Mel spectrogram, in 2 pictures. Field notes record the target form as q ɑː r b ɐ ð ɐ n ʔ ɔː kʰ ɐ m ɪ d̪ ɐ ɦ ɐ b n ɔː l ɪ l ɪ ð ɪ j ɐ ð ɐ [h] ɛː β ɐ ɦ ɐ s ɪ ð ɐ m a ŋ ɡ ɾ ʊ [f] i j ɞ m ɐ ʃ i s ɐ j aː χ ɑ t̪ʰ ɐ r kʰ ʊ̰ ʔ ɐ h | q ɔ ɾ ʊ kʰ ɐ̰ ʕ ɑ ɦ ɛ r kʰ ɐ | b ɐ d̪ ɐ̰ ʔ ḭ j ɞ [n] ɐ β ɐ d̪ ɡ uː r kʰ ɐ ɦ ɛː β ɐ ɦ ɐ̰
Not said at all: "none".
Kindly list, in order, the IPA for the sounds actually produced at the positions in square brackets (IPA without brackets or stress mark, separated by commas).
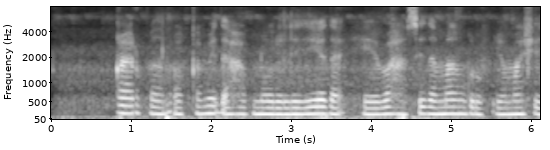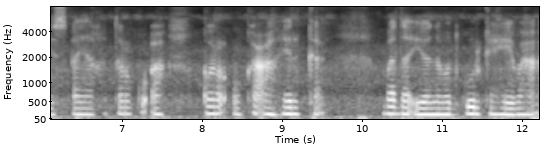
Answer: h, f, n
